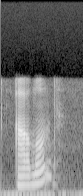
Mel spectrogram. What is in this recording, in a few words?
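"almond", Canadian, female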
